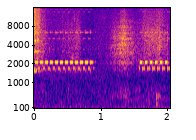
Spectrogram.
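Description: Mobile phone ringtone: a two-tone electronic trill that stops about a second in and starts again near the end.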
